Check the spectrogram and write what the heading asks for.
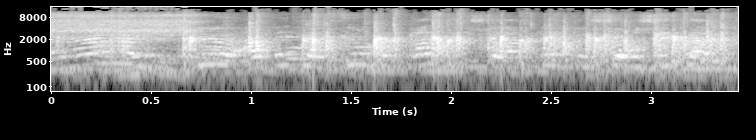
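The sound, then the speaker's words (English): Many hands clap in thanksgiving during a church offering, a quick, uneven patter that continues steadily throughout, mixed with cheering or excited voices at a fairly loud level. “Oh, if I were you, I clap my hands”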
